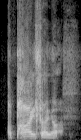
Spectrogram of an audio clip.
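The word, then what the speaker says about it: ἀπείθεια: Apitheia. Yeah, so that's the pronunciation for that word disobedient in the Greek.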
